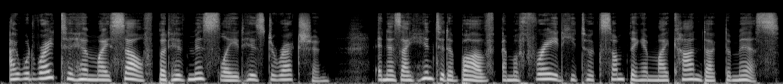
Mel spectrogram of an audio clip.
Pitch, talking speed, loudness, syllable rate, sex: 210 Hz, 190 wpm, -18 LUFS, 5.4 syllables/s, female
